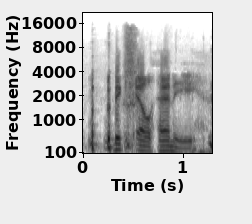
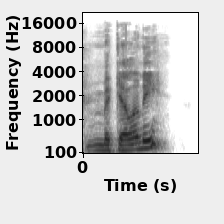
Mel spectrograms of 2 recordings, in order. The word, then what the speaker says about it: McElhenney: McElhenney. – Yeah, McElhenney.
